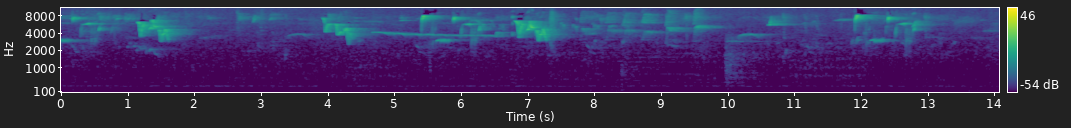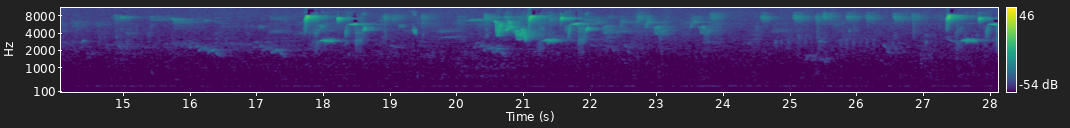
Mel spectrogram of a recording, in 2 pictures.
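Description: Faint chirping of small birds: clusters of short, high calls that slide downward, coming every few seconds, over a faint steady low hum.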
